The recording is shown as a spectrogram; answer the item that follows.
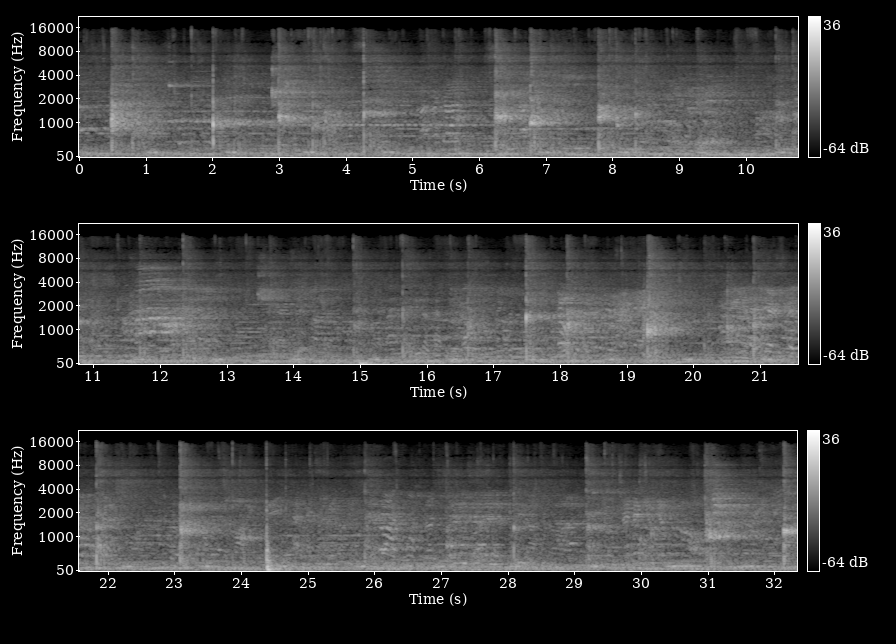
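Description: Pickleball paddles striking a plastic ball in a doubles rally, with the ball bouncing on the court: sharp pops at irregular intervals, each with a short ringing echo in a large hall.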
